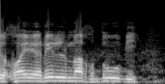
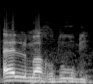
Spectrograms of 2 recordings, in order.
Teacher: Quand tu fais la liaison, tu prolonges pas le A. Tu dis Ghayril Maghdubi.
